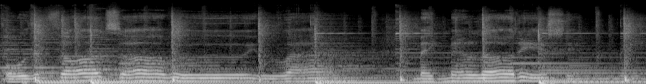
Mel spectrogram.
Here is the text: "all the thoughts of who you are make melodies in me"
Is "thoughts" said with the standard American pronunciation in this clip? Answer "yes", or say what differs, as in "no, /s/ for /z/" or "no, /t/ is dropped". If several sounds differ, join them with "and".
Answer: yes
